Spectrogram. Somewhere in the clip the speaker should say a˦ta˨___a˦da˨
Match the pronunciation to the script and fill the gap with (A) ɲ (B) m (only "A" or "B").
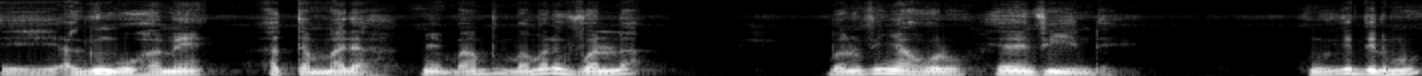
B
